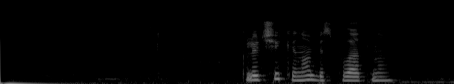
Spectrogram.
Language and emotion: Russian, neutral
